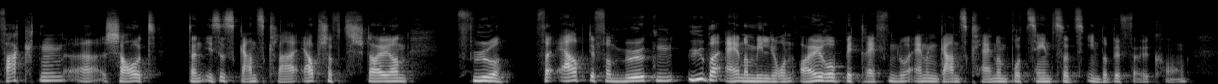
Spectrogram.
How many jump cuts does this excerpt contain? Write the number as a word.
zero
